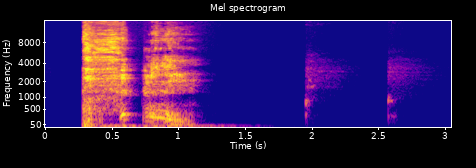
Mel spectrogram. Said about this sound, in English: Holy, this nigga really had to blow his nose. It must have been like snot dripping.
